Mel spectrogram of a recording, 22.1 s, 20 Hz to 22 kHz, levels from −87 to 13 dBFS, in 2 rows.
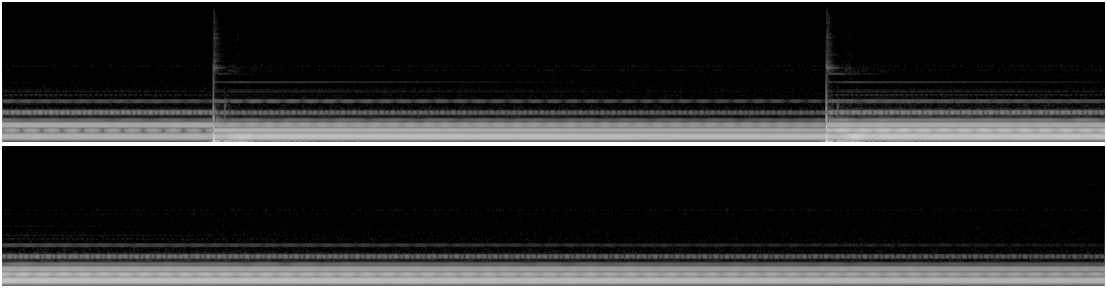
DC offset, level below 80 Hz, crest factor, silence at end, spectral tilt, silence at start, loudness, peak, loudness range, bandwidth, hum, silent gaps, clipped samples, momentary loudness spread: under 0.1%; -36 dBFS; 16 dB; 0 s; -13.5 dB/octave; 0 s; -18 LUFS; 0 dBFS; 5 LU; 1.4 kHz; none; none; under 0.1%; 7 LU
